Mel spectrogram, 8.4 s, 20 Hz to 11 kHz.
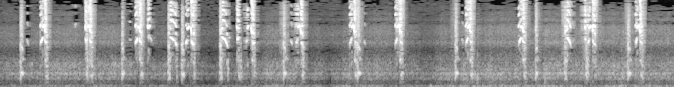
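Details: Peregrine falcons at a water tower in Axel on 2 October 2019, keeping up a long exchange of calls: short, harsh, clipped notes in quick irregular bursts, often doubled, over a steady low rumble.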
